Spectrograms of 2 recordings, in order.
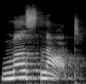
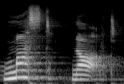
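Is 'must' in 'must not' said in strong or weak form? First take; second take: weak; strong. First: The vowel of must is reduced and light. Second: The vowel of must is full and stressed.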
